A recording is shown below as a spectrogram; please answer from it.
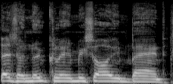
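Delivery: put-on gruff soldier voice. Acting out a leaked game voice line in a Captain Price voice. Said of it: "my leaked Captain Price voice".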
